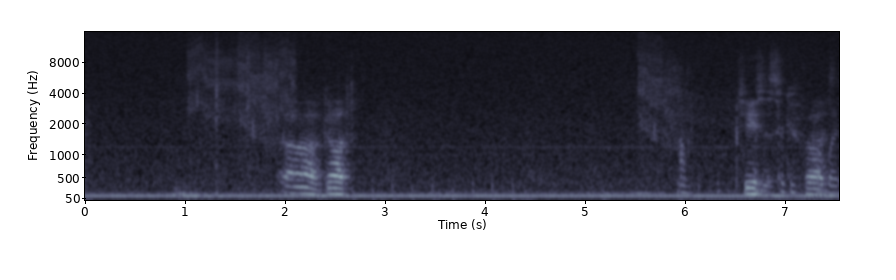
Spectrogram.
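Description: A spider hisses and chitters in short bursts.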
